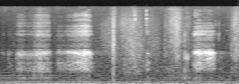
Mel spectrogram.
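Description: A woman's short, breathy huffs of breath, several in quick succession, with a few small mouth clicks.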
